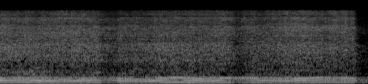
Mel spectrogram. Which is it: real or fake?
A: fake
